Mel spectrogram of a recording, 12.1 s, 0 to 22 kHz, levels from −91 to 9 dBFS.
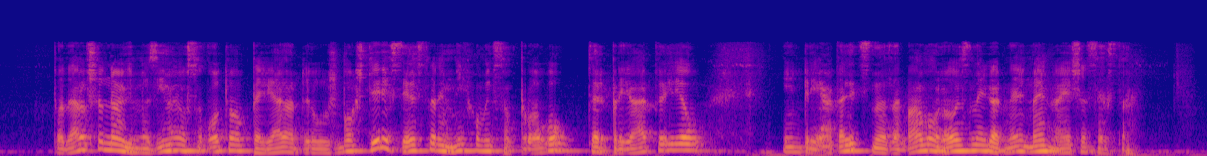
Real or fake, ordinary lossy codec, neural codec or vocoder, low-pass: fake; none; codec, 44.1 kHz, 1.7 kbps, Pupu-Codec; 7.2 kHz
